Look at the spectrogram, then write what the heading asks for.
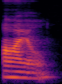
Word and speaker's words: aisle: row of shelves that aisle okay so three words for one fun pronunciation Isle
